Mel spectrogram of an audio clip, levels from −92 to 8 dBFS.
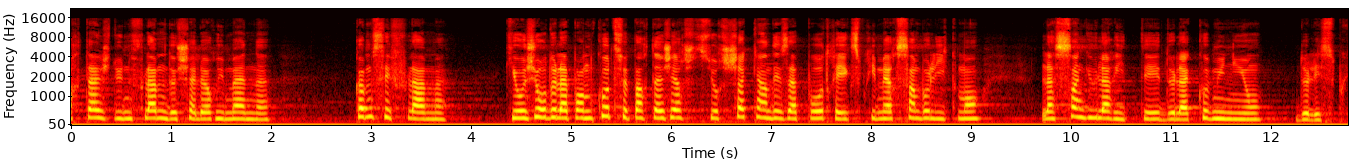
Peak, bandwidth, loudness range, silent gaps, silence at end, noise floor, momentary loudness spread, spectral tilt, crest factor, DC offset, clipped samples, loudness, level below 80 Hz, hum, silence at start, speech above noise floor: -4 dBFS; 16 kHz; 3 LU; none; 0.05 s; -57 dBFS; 8 LU; -3 dB/octave; 18 dB; 2%; under 0.1%; -22 LUFS; -62 dBFS; none; 0 s; 35 dB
